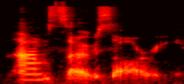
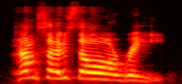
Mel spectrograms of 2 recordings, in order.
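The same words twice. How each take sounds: First: Hushed, voiceless apology; whispered mock apology. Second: Said in the usual way. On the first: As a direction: let the apology drop to a whisper. Mock tearful confession, apology repeated.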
